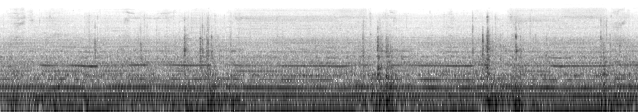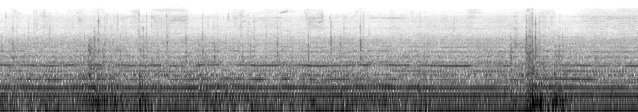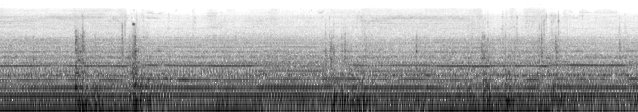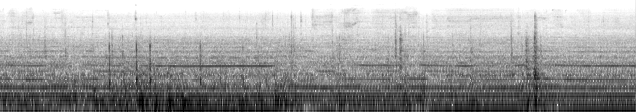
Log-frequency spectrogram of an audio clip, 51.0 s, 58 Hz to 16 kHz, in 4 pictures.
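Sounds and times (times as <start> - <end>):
diesel engine running: 0.0 - 51.0
machine clanks and knocks: 38.5 - 51.0.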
